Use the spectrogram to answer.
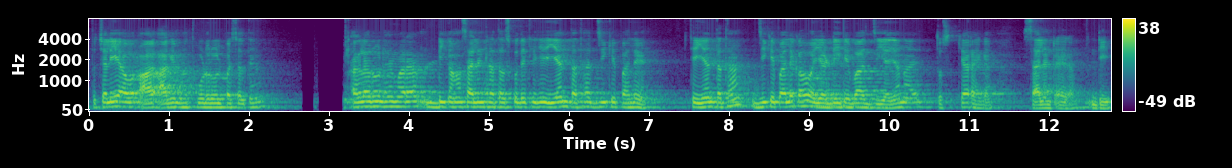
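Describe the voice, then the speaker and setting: A man's voice: a little high, steady tone, normal speed. Guy teaching a class, goes step by step and repeats stuff, echoey room, muffled lo-fi sound. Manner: repetitive, explains step by step, addresses "friends". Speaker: English teacher. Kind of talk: spoken lesson to students.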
